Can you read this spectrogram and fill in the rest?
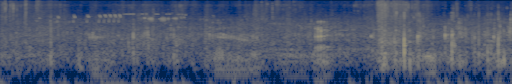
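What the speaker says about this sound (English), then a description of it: "The black Iberian pigs can be traced back to ancient times." Black Iberian pigs, an ancient acorn-eating breed, give faint, scattered grunts and snuffles against a soft outdoor background, with a few sharper sounds near the end.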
